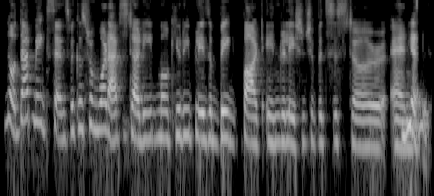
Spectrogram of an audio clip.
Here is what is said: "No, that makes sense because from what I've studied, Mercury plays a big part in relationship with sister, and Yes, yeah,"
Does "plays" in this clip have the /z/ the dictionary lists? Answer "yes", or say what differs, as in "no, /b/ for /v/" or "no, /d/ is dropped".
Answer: yes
